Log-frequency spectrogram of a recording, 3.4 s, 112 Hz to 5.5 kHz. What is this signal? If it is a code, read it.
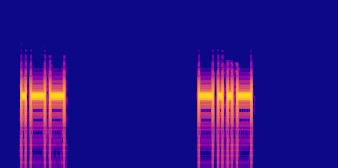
Morse code, heard as a keyed tone, about 25 wpm, spaced as for 6 wpm, 600 Hz. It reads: WX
